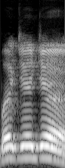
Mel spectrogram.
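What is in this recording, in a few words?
"berjejer", Malay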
